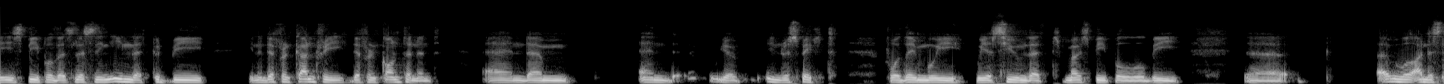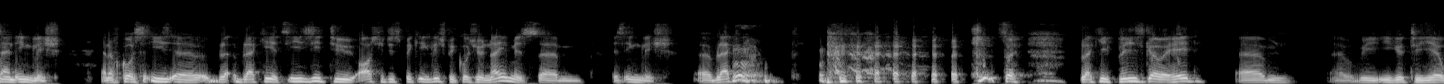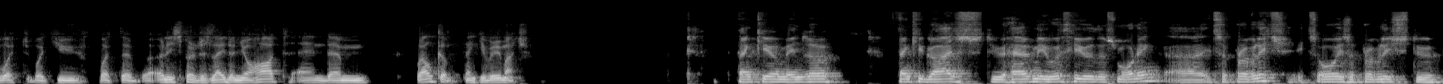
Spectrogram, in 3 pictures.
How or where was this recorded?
video call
